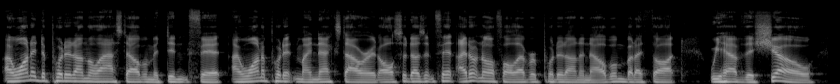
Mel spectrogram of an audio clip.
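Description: A man's voice: medium pitch, quick pace, hardly any pauses, fairly bright tone, clean tone. An American man, a comedian and podcast co-host, telling stories casually and profanely, acting out reactions as he goes.

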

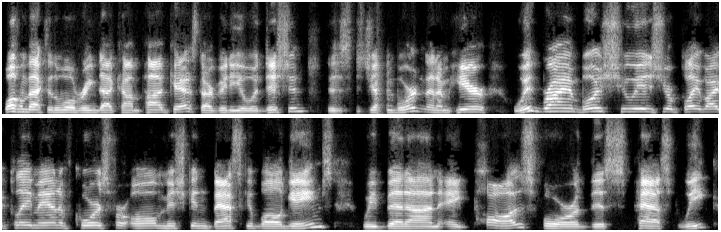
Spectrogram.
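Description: Guy hosting a sports podcast, really bright forceful voice, clean and a bit high. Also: unhurried, few pauses. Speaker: podcast host. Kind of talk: sports talk interview.

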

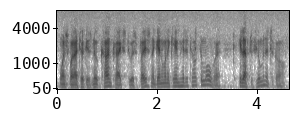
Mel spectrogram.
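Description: Affable evasive gentleman, brisk, very varied intonation, polished 1940s radio acting, faint noise. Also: lowish voice, sing-song, poor audio. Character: smooth, affable, evasive well-off man in smoking jacket.

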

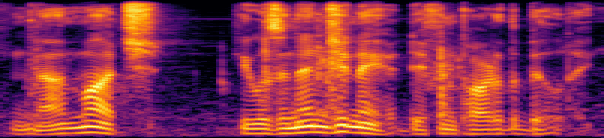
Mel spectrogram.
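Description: Actor as a deep, mellow, plain-spoken security guard. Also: male voice, fast, a little hiss or hum, close to an everyday voice. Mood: matter-of-fact. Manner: brief, matter-of-fact. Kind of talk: audio drama dialogue.

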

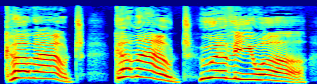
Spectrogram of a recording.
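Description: A woman's voice: sits high, very animated, slow pace, a bit bright, no echo, studio quality, pitched above the performer's own voice, full character voice. A woman voicing a bossy, blustering male jackal in a storybook tale, with emphatic, commanding delivery.

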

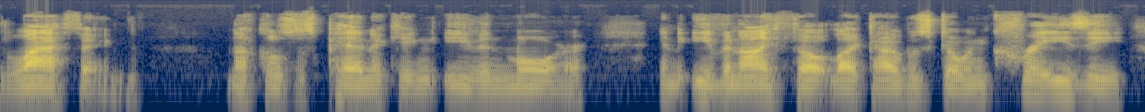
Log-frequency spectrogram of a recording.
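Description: A man with a fairly low voice works as a podcast host performing a creepy story. His delivery is theatrical and mocking, in a dry, close-sounding recording. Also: darkish tone, no room sound. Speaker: podcast host reading and commenting. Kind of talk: dramatic horror story reading with sarcastic asides.

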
